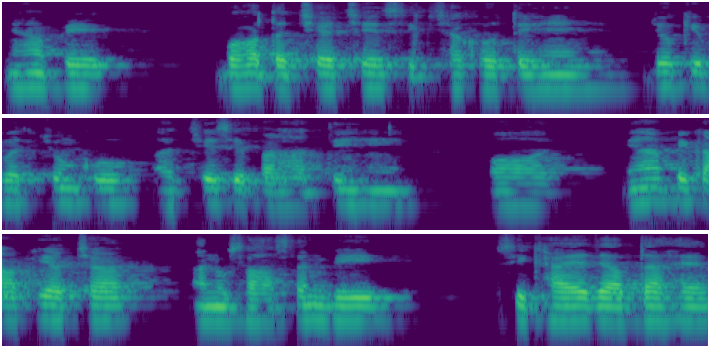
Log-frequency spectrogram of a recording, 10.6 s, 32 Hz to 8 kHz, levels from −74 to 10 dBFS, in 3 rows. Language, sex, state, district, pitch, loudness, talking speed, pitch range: Hindi, male, Bihar, Saran, 115 Hz, -23 LUFS, 140 wpm, 115-120 Hz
